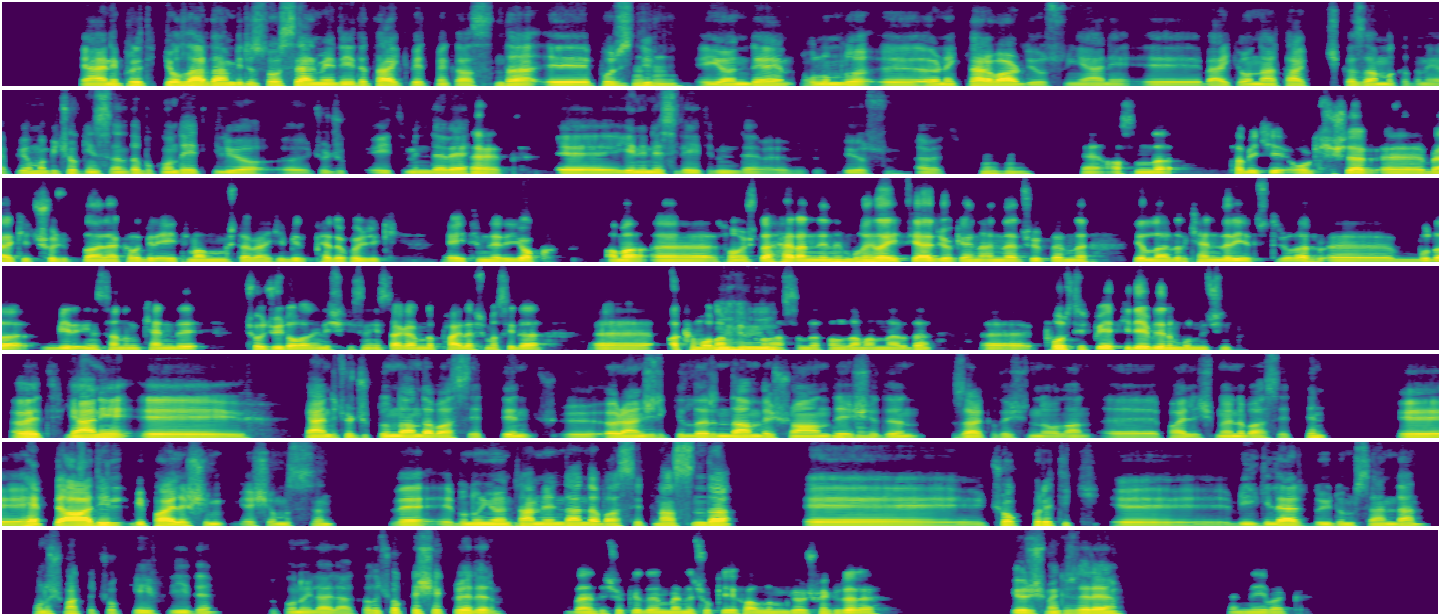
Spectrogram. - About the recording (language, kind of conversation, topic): Turkish, podcast, Ev işlerini adil paylaşmanın pratik yolları nelerdir?
- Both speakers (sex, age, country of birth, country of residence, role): male, 30-34, Turkey, Bulgaria, guest; male, 40-44, Turkey, Netherlands, host
- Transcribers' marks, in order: other background noise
